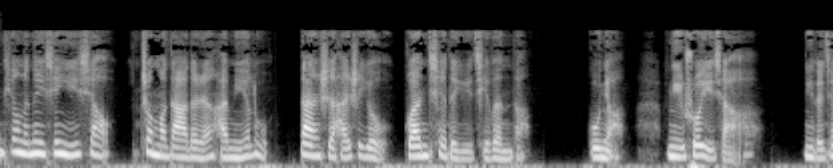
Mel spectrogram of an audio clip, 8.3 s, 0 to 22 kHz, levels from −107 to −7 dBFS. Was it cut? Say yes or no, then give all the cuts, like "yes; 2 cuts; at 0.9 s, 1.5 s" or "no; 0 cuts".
yes; 2 cuts; at 2.9 s, 5.4 s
